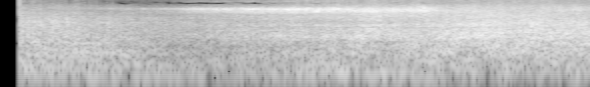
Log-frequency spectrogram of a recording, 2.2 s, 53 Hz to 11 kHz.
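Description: Vought F-8 Crusader's J57 turbojet running at high power on the catapult before a launch, loud and steady, with a faint high whine in the first second or so.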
